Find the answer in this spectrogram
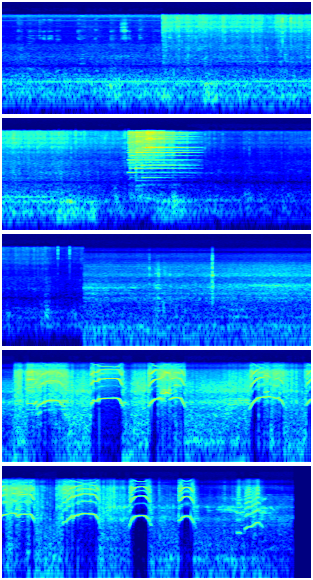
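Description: Road and engine noise of a car driving through a tunnel, with a car horn sounding loudly for about a second about seven seconds in. After a sudden change about halfway, a run of about eight short pitched sounds, each rising and then falling.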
